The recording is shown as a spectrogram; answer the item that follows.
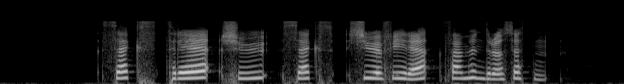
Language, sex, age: Norwegian, female, 26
